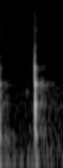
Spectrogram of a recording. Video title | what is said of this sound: Kroatiens Süden: Dalmatien, Split und Dubrovnik an der Ostküste der Adria - Wunderschön - ARD Reisen | wenn der Stein an einer Ader im Inneren gebrochen ist, dann klingt er anders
